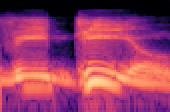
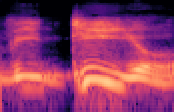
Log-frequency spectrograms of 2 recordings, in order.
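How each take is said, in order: The two takes are said the same way.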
